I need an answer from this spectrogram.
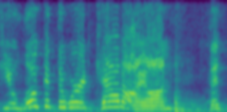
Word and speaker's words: cation: Okay, you sound like a Don't say this word is not. This word is cat ion. It is a compound word.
